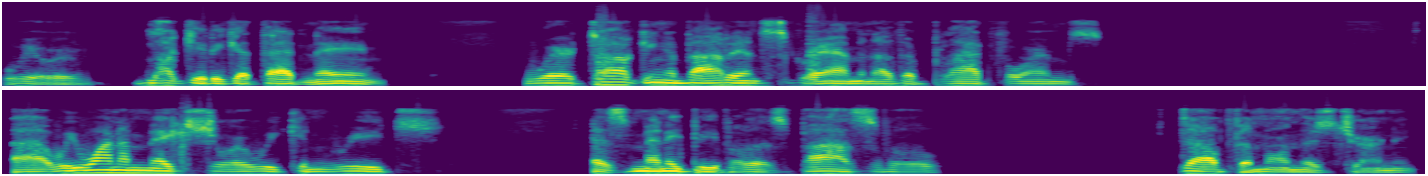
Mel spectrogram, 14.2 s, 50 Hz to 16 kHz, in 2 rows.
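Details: Tracheoesophageal speech with a voice prosthesis from a 66-year-old man after total laryngectomy in February 2019 for vocal cord cancer, which followed months of hoarseness; prosthesis placed September 2019; he previously used a whiteboard and an electrolarynx.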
